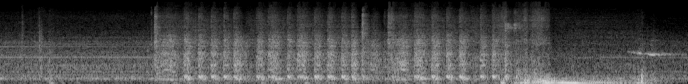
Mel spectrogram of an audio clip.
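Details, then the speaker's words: 2006 Lotus Elise, turbocharged 2ZZ with six-speed manual: cranks endlessly and sputters but won't start. Fuel pump, sock and pressure regulator already replaced and fuses all checked; owner suspects the tune. Tach sits near 1000 rpm after cranking with the engine not running. "i mean i can crank it endless it just doesn't want to start it sputters"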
